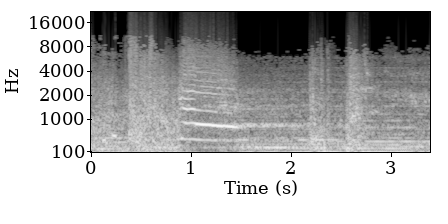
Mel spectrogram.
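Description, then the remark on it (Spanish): Several sharp, loud gunshots ring out in quick bursts over the steady roar of a car engine and a brief high screech, intense throughout, as Parcher fires at the driver of a pursuing car that has pulled alongside. “Los perseguidores se colocan en paralelo a Parcher que dispara matando al conductor.”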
